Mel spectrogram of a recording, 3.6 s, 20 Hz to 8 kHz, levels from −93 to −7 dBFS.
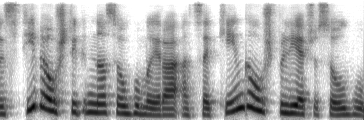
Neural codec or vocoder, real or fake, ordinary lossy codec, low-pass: codec, 16 kHz, 0.7 kbps, FocalCodec; fake; Opus, 64 kbps; 7.2 kHz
